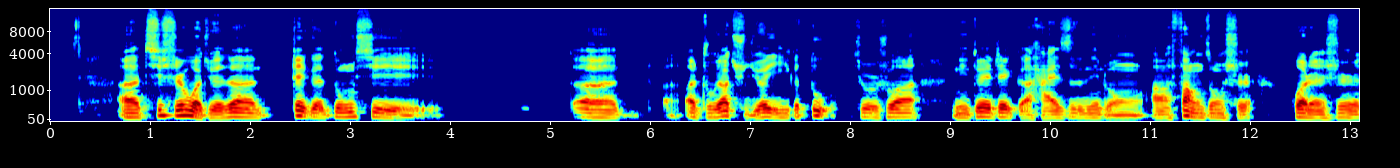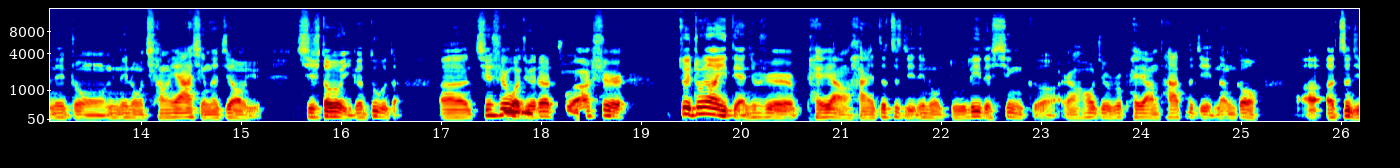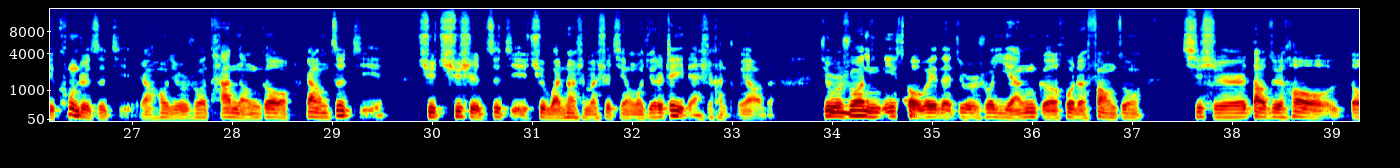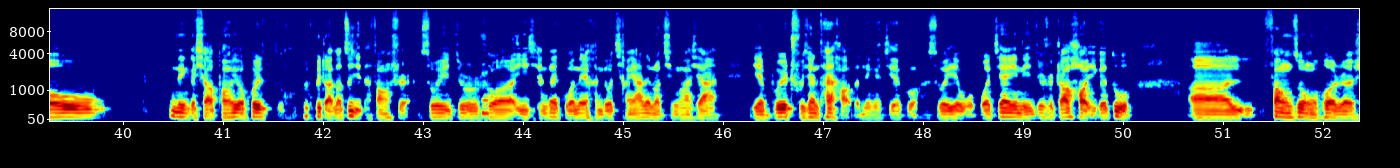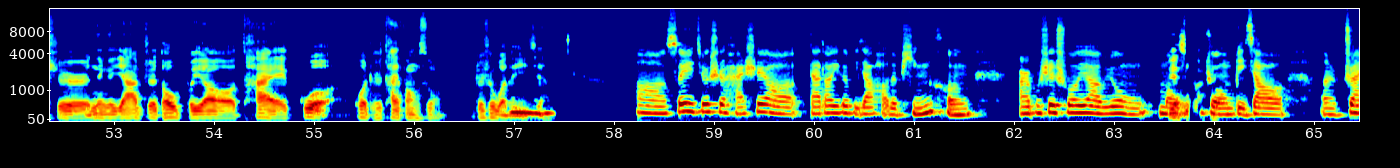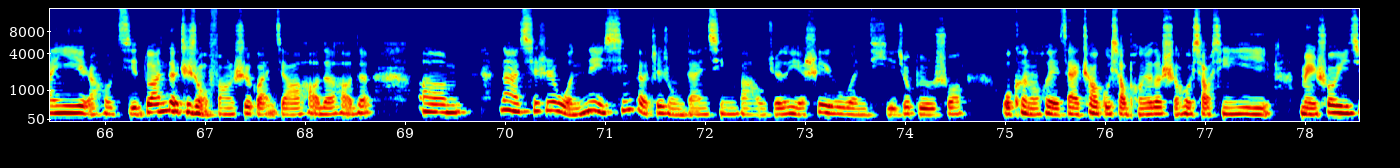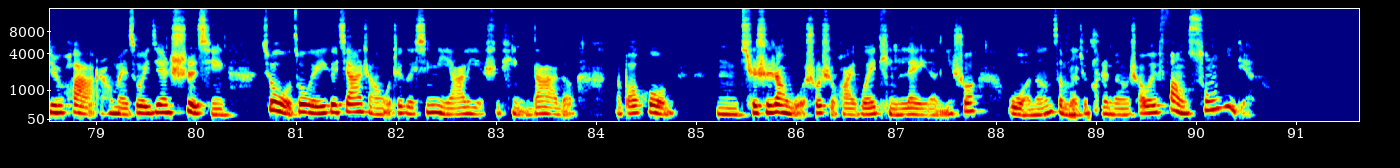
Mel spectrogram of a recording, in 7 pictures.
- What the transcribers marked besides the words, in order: other background noise; chuckle
- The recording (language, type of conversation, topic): Chinese, advice, 在养育孩子的过程中，我总担心自己会犯错，最终成为不合格的父母，该怎么办？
